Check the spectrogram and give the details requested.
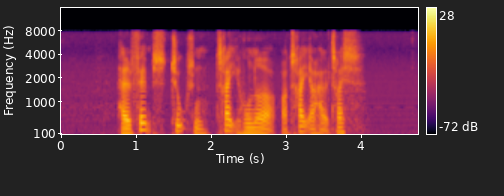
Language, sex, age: Danish, male, 67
